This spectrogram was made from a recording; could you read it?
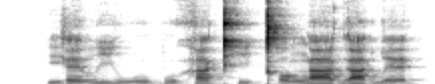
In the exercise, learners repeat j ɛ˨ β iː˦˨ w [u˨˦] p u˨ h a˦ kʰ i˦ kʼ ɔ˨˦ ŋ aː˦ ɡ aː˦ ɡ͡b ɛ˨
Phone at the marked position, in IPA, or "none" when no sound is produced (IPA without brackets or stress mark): u˨˦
